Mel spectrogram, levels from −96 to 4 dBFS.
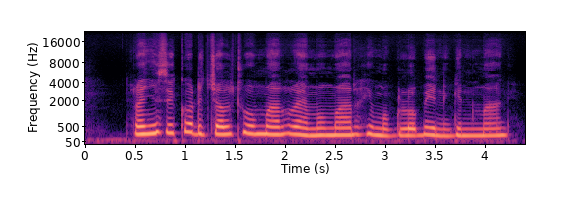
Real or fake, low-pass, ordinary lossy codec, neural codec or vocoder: fake; none; none; codec, 44.1 kHz, 7.8 kbps, Pupu-Codec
